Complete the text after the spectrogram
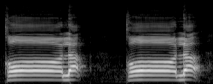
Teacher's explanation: مثال کے طور پر ہے قال، قال میں یہ جو الف ہے اس کو ہم نے کھینچا ہے نا اتنا، 2 حرکات کے برابر کھینچا ہے نا، ایک الف جتنا کھینچا ہے اس کو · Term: مد اصلی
